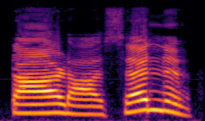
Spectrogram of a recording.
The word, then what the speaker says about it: ताड़ासन: ताड़ासन, ताड़ा, आप यहाँ पे ड में क्या देख रहे हैं, ड के नीचे बिंदी है, इसलिए हम इसका उच्चारण कैसे कर रहे हैं, अड़, ताड़ासन, है ना।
